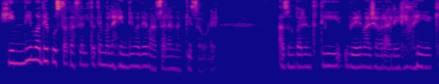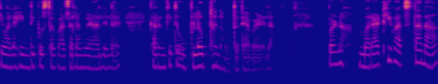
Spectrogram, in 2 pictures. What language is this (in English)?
Marathi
